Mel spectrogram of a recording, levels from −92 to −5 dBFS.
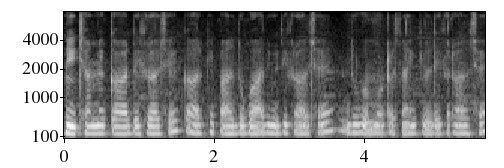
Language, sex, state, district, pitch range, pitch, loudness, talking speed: Angika, female, Bihar, Bhagalpur, 170-195 Hz, 180 Hz, -23 LUFS, 200 wpm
